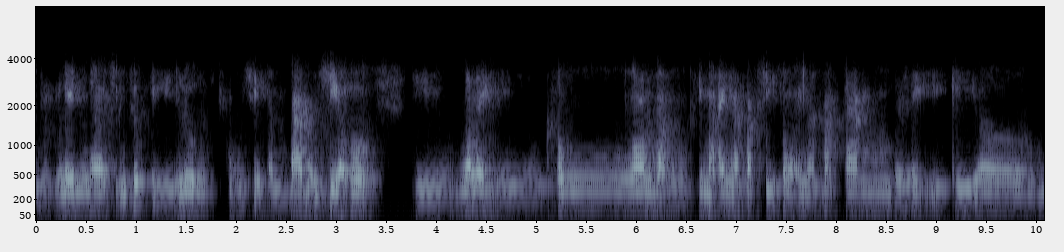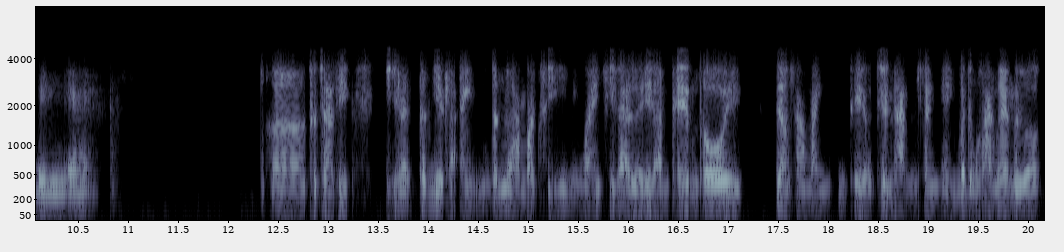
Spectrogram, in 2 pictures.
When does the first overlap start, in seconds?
none

